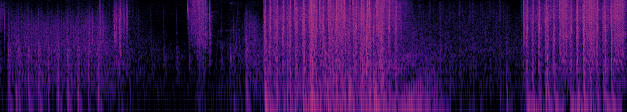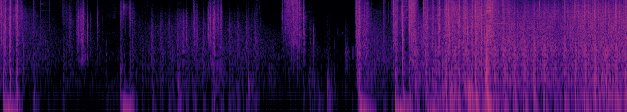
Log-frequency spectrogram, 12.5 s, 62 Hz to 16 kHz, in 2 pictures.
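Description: Rapid bursts of P90 submachine gun fire in the mobile shooter Standoff 2, several loud automatic volleys separated by short pauses and quieter stretches of footsteps.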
